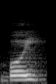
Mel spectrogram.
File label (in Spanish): "voi", Silabas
